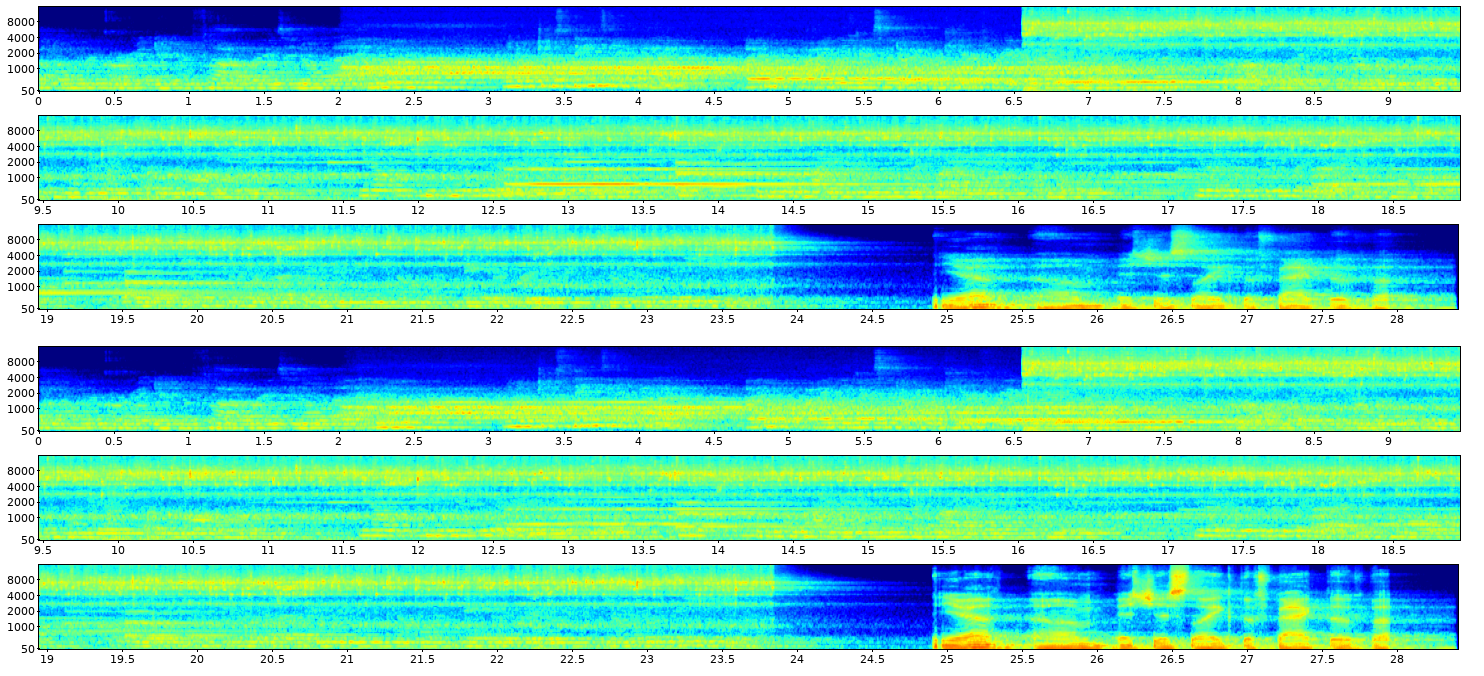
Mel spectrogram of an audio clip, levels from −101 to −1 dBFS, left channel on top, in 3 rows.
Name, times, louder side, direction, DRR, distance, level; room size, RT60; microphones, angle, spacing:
voice 1, 0.0-2.5 3.1-4.3 4.7-11.0 11.6-16.6 17.2-18.9 19.4-23.8, equal, 10° left, -12 dB, 2.8 m, -40 dB
sound 1, 2.0-7.2, left 1 dB, 70° left, 3.3 m, -38 dB
sound 2, 4.7-9.0 10.7-21.2, left 3 dB, 85° left, 1.8 m, -41 dB
sound 3, 6.6-23.9, right 2 dB, 5° right, 0.4 m, -31 dB
voice 2, 24.9-28.0, right 4 dB, 70° right, 12 dB, 0.6 m, -28 dB
20.5 x 7.6 x 5.9 m, 2.9 s
head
